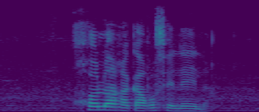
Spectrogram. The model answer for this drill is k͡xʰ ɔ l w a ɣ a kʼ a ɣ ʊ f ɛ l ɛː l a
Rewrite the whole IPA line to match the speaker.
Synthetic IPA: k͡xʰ ɔ l w a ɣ a kʼ a ɣ ʊ f ɛ l ɛː l a

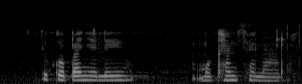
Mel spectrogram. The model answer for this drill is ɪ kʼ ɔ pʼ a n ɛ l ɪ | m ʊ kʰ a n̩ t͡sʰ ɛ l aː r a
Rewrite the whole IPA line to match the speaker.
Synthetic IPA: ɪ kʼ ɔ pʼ a ɲ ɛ l ɪ | m ʊ kʰ a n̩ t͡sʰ ɛ l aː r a

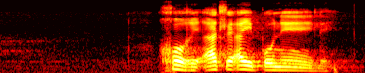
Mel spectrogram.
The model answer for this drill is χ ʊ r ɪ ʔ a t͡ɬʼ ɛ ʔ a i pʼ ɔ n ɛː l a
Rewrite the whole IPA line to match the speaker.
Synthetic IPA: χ ʊ r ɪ ʔ a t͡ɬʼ ɛ ʔ a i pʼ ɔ n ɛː l ɛ

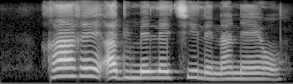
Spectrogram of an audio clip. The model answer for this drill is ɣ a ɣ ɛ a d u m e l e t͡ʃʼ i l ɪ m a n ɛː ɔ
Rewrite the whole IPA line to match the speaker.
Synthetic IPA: ɣ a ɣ ɛ a d u m e l e t͡ʃʼ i l ɪ n a n ɛː ɔ

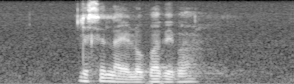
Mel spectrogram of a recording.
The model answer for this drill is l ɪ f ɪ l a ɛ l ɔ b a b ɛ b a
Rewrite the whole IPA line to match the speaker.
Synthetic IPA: l ɪ s ɪ l a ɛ l ɔ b a b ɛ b a

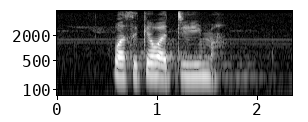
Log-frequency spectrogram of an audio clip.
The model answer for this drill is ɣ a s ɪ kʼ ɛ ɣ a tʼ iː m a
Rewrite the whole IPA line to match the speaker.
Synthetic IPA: w a s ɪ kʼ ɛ w a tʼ iː m a

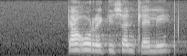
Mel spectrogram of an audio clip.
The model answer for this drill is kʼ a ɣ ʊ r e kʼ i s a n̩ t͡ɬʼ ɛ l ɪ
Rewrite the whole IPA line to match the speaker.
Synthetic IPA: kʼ a ɣ ʊ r e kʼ i ʃ a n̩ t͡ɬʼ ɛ l ɪ

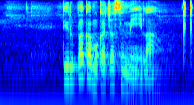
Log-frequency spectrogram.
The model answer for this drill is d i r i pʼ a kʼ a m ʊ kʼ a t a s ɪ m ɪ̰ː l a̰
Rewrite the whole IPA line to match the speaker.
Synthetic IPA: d i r i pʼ a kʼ a m ʊ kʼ a t͡ʃʼ a s ɪ m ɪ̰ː l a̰

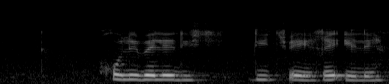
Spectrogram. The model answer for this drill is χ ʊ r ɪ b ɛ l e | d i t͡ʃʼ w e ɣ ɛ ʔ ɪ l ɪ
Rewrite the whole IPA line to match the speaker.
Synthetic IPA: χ ʊ l ɪ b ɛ l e | d i t͡ʃʼ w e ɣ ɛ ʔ ɪ l ɪ

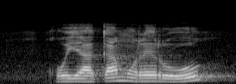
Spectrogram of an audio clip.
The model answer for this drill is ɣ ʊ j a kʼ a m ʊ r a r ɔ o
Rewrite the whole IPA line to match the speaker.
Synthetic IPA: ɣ ʊ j a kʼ a m ʊ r ɛ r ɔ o

